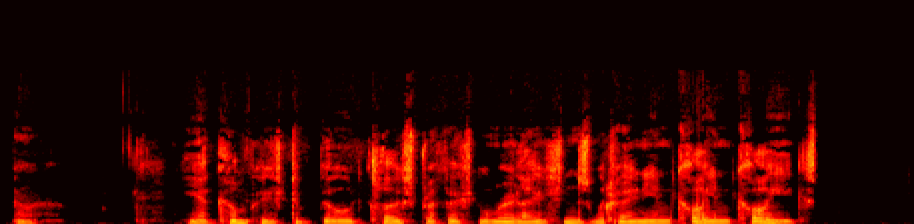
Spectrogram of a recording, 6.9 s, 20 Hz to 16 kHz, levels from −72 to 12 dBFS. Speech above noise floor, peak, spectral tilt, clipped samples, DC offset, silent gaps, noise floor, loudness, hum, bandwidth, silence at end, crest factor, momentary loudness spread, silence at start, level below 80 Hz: 46 dB; -2 dBFS; -4 dB/octave; under 0.1%; under 0.1%; none; -68 dBFS; -22 LUFS; none; 11.5 kHz; 0.75 s; 22 dB; 12 LU; 0.1 s; -46 dBFS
